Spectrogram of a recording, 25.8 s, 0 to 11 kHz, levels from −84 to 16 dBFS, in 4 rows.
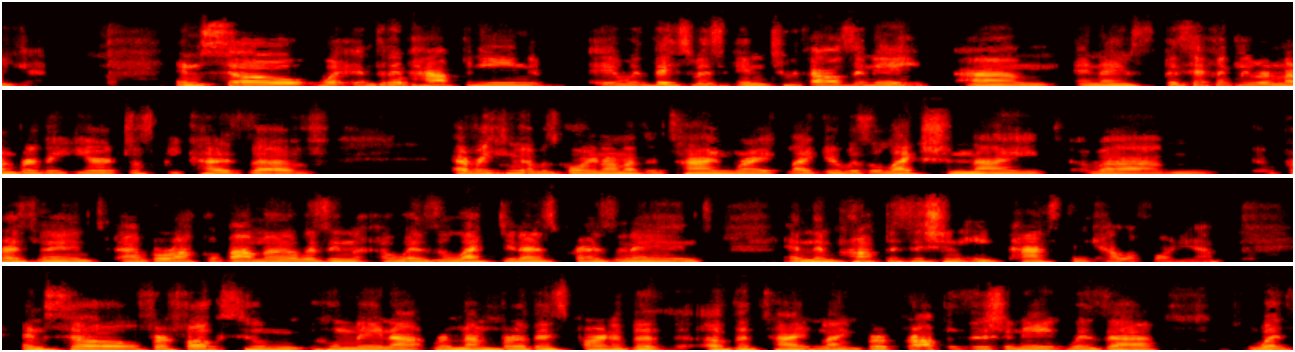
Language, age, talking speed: English, 20-39, 180 wpm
